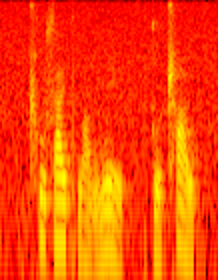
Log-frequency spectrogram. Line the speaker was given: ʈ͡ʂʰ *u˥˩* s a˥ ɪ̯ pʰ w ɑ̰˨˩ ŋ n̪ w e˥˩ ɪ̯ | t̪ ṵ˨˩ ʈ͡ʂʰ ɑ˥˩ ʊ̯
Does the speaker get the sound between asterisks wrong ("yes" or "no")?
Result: no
